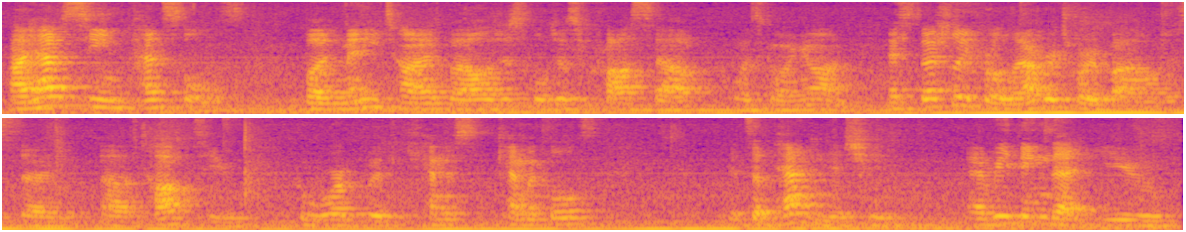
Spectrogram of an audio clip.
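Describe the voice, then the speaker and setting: A man's voice: on the high side, animated, fairly quick. A man answering questions at his academic thesis defense in a hesitant, hedging manner. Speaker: PhD candidate presenting thesis defense. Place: large room with an audience. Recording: echoey room, distant mic, clear background noise.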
